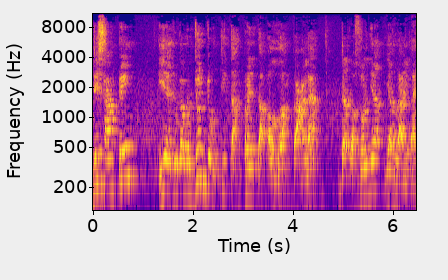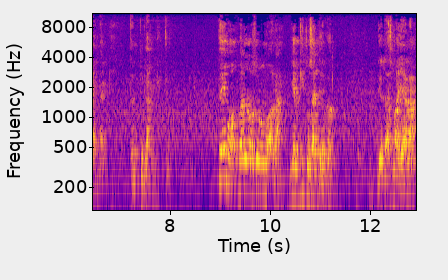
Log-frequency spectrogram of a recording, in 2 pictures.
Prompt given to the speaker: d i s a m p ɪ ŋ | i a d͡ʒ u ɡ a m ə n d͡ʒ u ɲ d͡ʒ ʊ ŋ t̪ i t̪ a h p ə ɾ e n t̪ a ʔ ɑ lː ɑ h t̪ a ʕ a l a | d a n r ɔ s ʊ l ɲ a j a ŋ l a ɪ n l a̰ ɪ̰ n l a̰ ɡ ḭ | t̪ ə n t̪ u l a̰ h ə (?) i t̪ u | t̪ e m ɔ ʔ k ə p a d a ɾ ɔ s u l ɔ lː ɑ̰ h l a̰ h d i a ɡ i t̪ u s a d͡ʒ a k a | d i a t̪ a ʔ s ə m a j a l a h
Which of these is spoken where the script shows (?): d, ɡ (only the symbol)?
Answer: ɡ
